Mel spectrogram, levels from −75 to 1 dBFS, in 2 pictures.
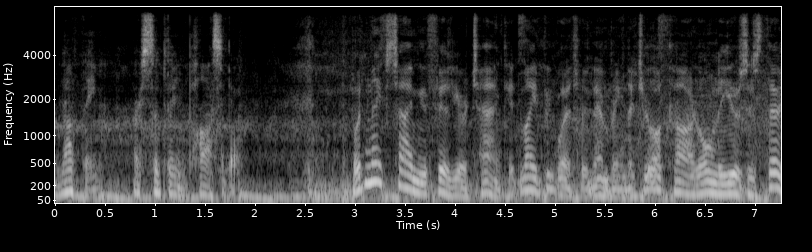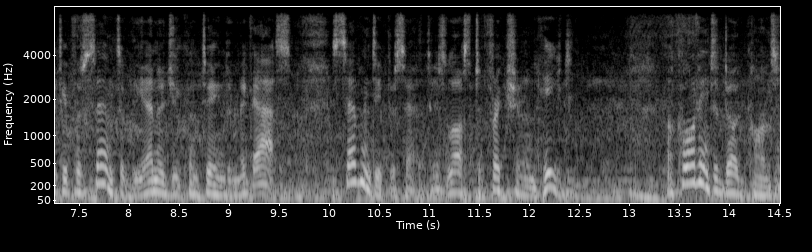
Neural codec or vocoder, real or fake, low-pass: codec, 16 kHz, 4 kbps, FunCodec, trained on Chinese and English, 50 frames a second; fake; 7.2 kHz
